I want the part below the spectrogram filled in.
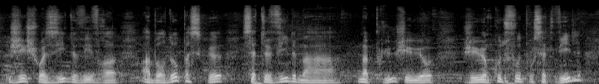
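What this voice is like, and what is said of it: Slight regional French accent. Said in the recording (French): “on me dit j'ai gardé un peu un accent ... Oui, un petit peu, oui.”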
